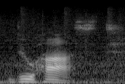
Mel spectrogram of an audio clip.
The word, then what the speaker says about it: Du hast: main line from it, "Du hast", is a pun; it's a word-play on two German phrases that sound exactly the same but have different meanings.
